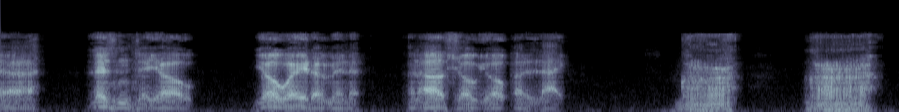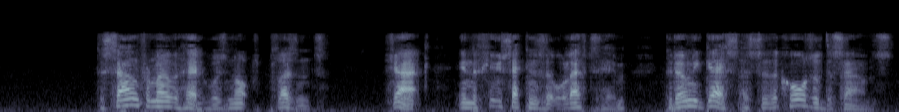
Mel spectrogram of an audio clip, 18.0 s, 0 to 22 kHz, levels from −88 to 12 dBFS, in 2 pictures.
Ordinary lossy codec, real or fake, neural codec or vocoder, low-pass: AAC, 32 kbps; real; none; 7.2 kHz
